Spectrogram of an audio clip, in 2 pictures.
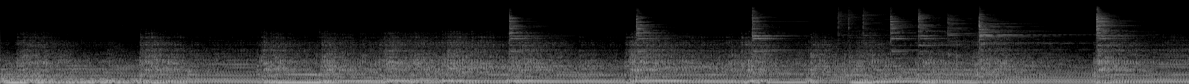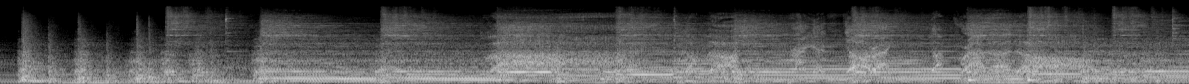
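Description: Rock song with guitar and drum kit. It opens as a quieter, sustained guitar passage, and drum and cymbal hits creep in about a quarter of the way through. About halfway through the full band comes in suddenly and much louder.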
